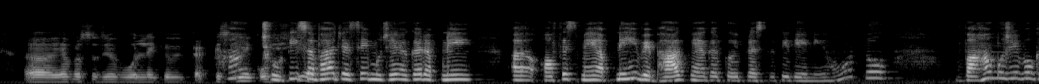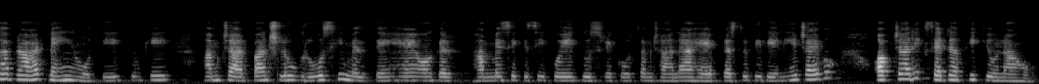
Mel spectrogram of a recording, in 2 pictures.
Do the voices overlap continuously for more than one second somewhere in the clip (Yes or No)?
Yes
